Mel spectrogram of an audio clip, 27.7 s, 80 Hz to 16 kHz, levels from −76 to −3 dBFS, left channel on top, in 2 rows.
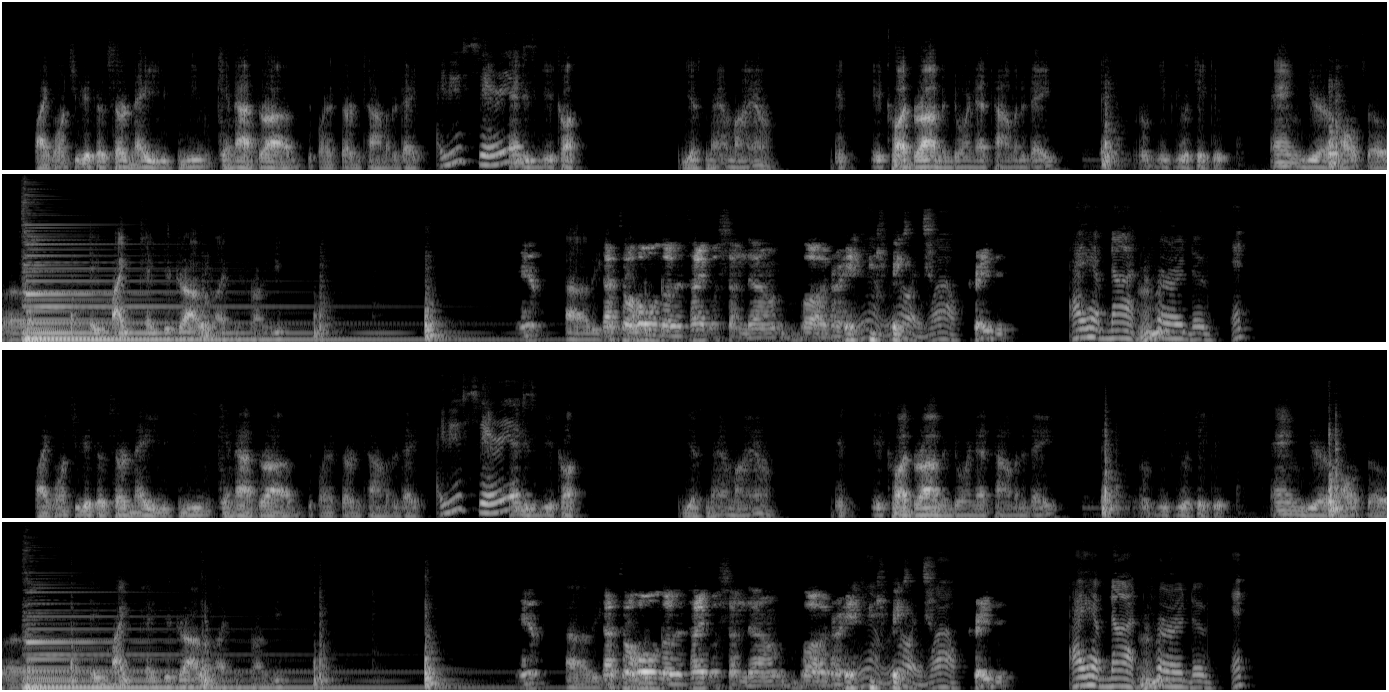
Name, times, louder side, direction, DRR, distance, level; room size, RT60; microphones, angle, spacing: voice 1, 0.3-4.2 5.1-5.7 6.8-7.7 8.3-8.4 8.7-10.5 11.0-11.1 11.4-12.2 12.7-14.2 14.7-16.7 19.5-20.2 25.2-25.5, left 2 dB, 90° left, 0.8 m, -34 dB
voice 2, 4.4-5.3 22.4-23.4 24.5-26.3, right 2 dB, 15° right, 0.3 m, -35 dB
sound 1, 10.8-11.4 12.0-19.1, right 2 dB, 55° right, 0.7 m, -39 dB
Acoustic guitar / Strum, 14.0-18.8, left 3 dB, 50° left, 0.6 m, -33 dB
voice 3, 19.9-23.2 23.6-23.9, right 2 dB, 5° left, 0.8 m, -31 dB
4.3 x 3.4 x 2.7 m
head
